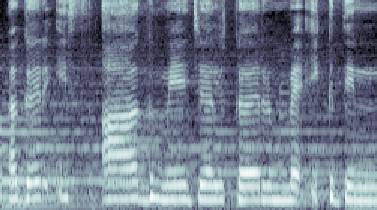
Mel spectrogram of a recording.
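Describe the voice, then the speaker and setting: Music plays in the background while a woman speaks. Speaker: narrator. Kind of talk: poetry reading. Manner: sad, emotional.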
